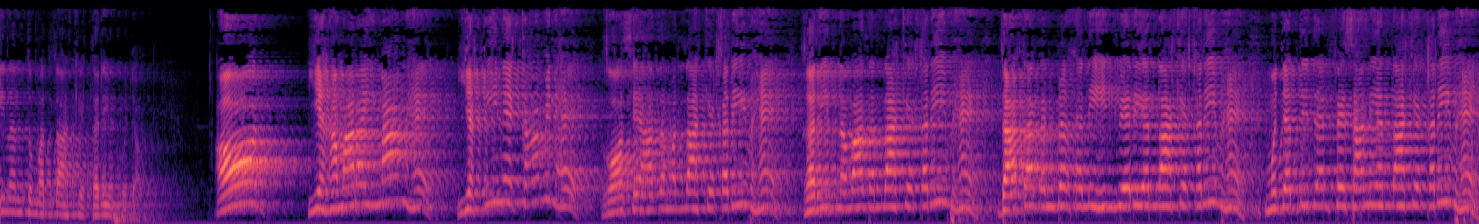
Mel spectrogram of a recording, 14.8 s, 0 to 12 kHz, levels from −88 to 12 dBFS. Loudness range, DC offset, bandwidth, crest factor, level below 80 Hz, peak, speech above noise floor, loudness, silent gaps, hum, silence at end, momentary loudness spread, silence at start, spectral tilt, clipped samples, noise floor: 4 LU; under 0.1%; 11 kHz; 22 dB; -56 dBFS; -2 dBFS; 36 dB; -24 LUFS; none; none; 0 s; 12 LU; 0 s; -3 dB/octave; under 0.1%; -61 dBFS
